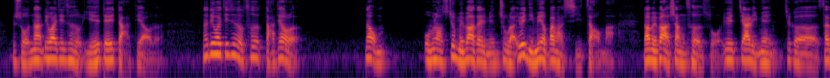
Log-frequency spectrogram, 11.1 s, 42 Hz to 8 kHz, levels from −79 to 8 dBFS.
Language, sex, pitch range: Chinese, male, 110-145 Hz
